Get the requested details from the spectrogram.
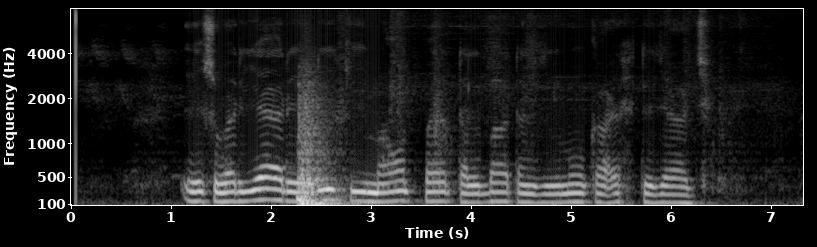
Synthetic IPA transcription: eːʃwəɾijaːɾeːkɾikimaːt̪̚pɐɾt̪ɐlbat̪ɐnziːmõːkaɪht̪ɪd͡ʒaːd͡ʒ

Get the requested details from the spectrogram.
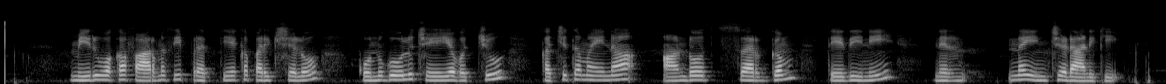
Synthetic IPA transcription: miːɾuɔkɐpʰaːɾmɐsiːpɾɐt̪jɛːkɐpɐɾiːkʂɐlo̞ː | ko̞nuɡo̞ːlut͡ʃɛːjɐʋɐt͡ʃːu | kʰɐt͡ʃːit̪ɐmɐjnɐ | aːɳɖoːt̪ | sɐɾɡɐm | t̪e̞ːd̪ini | niɾ | nɐjiɲt͡ʃɐɽaːniki

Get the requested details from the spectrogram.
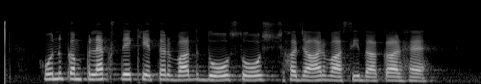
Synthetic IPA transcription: hʊnkəmplɛːksd̪eːkʰeːt̪əɾʋad̪d̪oːsɔːhəd͡ʒaːɾʋaːsiːd̪aːkəɾɦɛː

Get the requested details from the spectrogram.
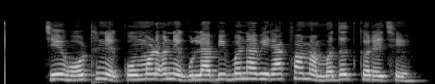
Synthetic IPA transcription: d͡ʒeɦoʈʰnekoməɭəneɡulabibənaʋiɾakʰʋamãməd̪əd̪kəɾet͡ʃʰe

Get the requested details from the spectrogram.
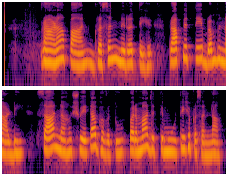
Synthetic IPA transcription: pɾaːɽ̃aːpaːnɡɾɐsɐnːɪɾɐt̪eɦɐ | pɾaːpjɐt̪ːeːbɾɐmːɐnaːɖiː | saːnɐɦɐ̆ʃʋeːt̪aːbʱɐʋɐt̪uːpɐɾɐmaːd̪it̪ːjɐmuːt̪iɦɐpɾɐsɐnːaː

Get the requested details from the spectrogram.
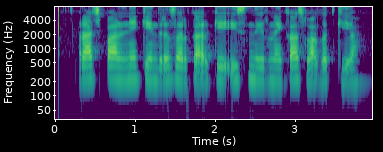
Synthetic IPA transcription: ɾaːd͡ʒəpaːlnekẽːnd̪ɾəs̬əɾka̰ːɾkeʔɪsnɪɾnəjkaswa̰ːɡət̪kijaː

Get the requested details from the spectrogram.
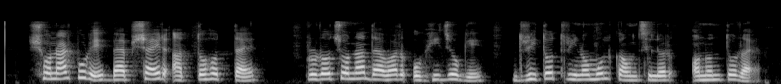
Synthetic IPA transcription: ʃonaɾpuɾebɛbʃaeɾat̪ːoɦot̪ːae | pɾoɾot͡ɕonad̪eoaɾobʱid͡ʑoɡe | d̪ɾit̪ot̪ɾinomulkawnsilaɾɔnont̪oɾae

